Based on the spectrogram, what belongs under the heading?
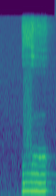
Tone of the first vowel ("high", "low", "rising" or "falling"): high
